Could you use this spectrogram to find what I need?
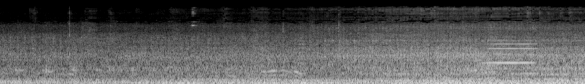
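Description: Men rummage through the back of a small electric rickshaw.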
